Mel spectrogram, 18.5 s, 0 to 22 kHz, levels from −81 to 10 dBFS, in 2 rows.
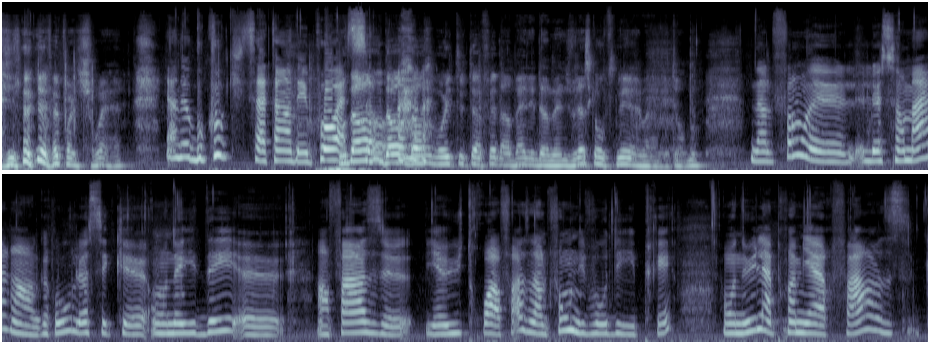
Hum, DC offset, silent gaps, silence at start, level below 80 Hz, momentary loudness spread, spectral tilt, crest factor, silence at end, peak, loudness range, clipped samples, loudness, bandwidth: none; under 0.1%; none; 0 s; -44 dBFS; 14 LU; -5 dB/octave; 18 dB; 0.1 s; 0 dBFS; 7 LU; under 0.1%; -17 LUFS; 18.5 kHz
